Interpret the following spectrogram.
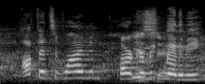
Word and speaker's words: McMenemy: To my right, offensive lineman Parker McMenemy. Is that right, McMenemy? Yes, sir. Nailed the pronunciation.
